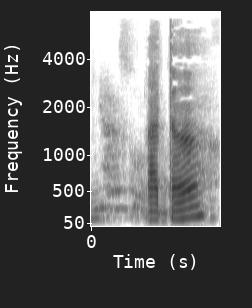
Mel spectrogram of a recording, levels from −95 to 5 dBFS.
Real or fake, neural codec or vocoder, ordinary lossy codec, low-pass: fake; vocoder, 44.1 kHz, 80 mel bands, Vocos; MP3, 32 kbps; 7.2 kHz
